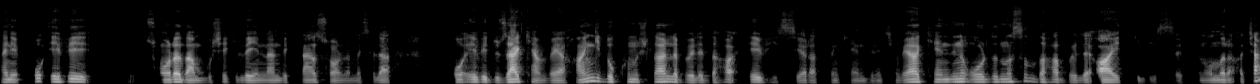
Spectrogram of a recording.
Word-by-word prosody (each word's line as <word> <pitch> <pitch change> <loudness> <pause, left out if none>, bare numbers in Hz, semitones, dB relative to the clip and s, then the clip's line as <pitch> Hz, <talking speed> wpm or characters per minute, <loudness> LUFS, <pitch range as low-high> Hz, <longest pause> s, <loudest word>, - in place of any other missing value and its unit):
hani, 110 -1 -1
o 145 - 0
evi 125 -1 +1 0.5
sonradan 105 -4 +3
bu - - -17
şekilde 105 -1 -5
yenilendikten 95 +1 -5
sonra 95 -3 -9
mesela 90 +1 -7 0.6
o 115 -2 -2
evi 115 -2 0
düzerken 110 -4 +6
veya 95 -1 0
hangi 150 -3 +1
dokunuşlarla, 120 0 +1
böyle, 100 -1 -5
daha - - -2
ev 110 -2 0
hissi 100 -1 -16
yarattın - - -10
kendin 90 -1 -19
için 95 +2 -22
veya 125 +3 +6
kendini 120 +1 -1
orada 120 0 -3
nasıl 130 +1 -7
daha, 115 -3 -4
böyle, 105 +1 -6
ait 105 -1 +6
gibi 85 0 -24
hissettin, 90 - -22
onları 100 +1 -5
açar - - 0
110 Hz, 155 wpm, -28 LUFS, 100-120 Hz, 0.6 s, düzerken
